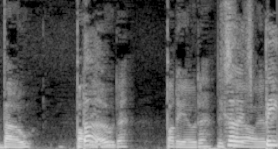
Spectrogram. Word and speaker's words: B.O.: Like rain is the weather, and it smells like bow. Body odour. Body odour. So it's B.O. It's B.O. That's It's pronounced B.O.W.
